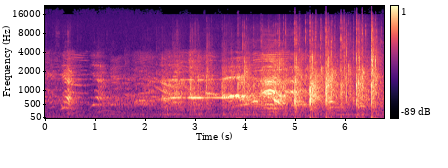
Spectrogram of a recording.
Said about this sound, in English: Thanks for the golf clap.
